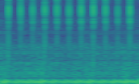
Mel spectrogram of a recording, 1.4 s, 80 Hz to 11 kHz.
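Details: 1995 Mitsubishi Libero 4G15 with new distributor cap, spark tester on the number 1 plug wire at about 30 kV: crisp, evenly spaced snaps about eight a second over a soft idle. The spark is strong between 20 and 30 kV and trips out near 40 kV.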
